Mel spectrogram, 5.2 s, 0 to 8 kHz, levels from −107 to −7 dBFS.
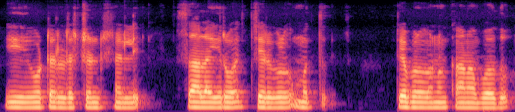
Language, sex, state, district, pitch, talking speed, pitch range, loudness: Kannada, male, Karnataka, Koppal, 135 Hz, 115 wpm, 135-140 Hz, -19 LUFS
